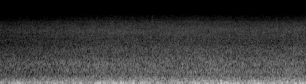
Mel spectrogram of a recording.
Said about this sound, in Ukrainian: От тепер ти насолоджуєшся саме цим водоспадом.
